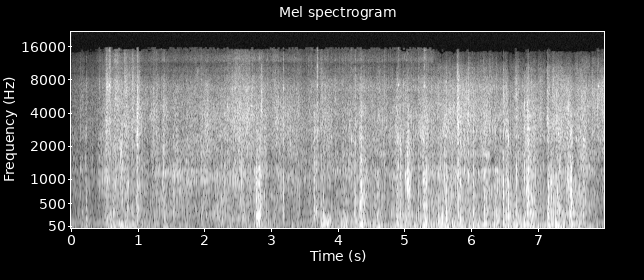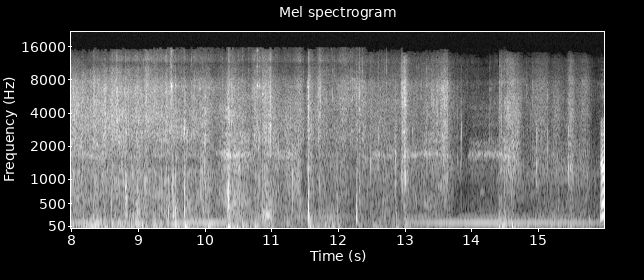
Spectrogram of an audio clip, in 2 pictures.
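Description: Mountain bike rolling down a rocky, leaf-covered trail: tyres running through dry leaves, with rattling and knocks from the bike over rocks and roots, loudest in the first half. In the quieter second half a steady low hum runs under the rolling noise.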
